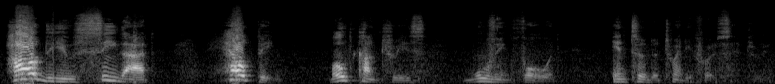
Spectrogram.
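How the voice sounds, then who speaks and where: A man hosting a conversational interview, quick to agree and laughing along with his guest. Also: mid-range voice, very animated, fairly bright tone, slight background noise. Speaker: interview host.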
